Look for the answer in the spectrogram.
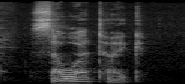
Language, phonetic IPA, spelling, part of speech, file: German, [ˈzaʊ̯ɐˌtaɪ̯k], Sauerteig, noun / proper noun, De-Sauerteig.ogg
